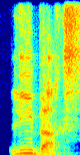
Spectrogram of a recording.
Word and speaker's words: Libaax: People have like the X is a hand, Somali. Somali, the language is written in English characters, but it's Mm. phonetically pronounced. Oh, Yeah. So wow. CA would be ah. Ah, XA would be ha.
